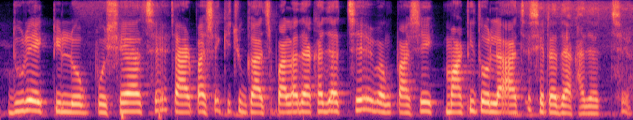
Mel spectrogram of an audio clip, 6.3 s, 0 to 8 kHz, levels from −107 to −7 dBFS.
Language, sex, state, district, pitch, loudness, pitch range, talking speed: Bengali, female, West Bengal, Paschim Medinipur, 215 Hz, -21 LUFS, 200-230 Hz, 170 wpm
